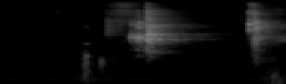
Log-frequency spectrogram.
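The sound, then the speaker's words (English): A can of Pickle Tickle pickle beer from Barntown in Waukee cracks open: a couple of small metallic clicks, then a loud hissing fizz that fades over half a second, followed by a second sharp pop of escaping gas. No talking. “Well, before we crack these, we got to explain. We're doing a beer review today.”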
